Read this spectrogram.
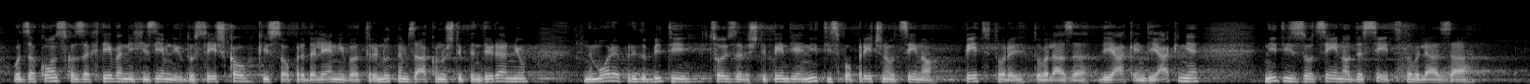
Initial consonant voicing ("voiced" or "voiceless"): voiced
